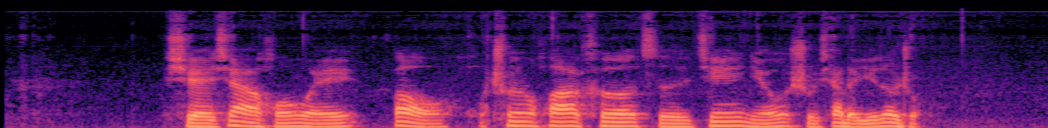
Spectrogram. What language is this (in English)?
Chinese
